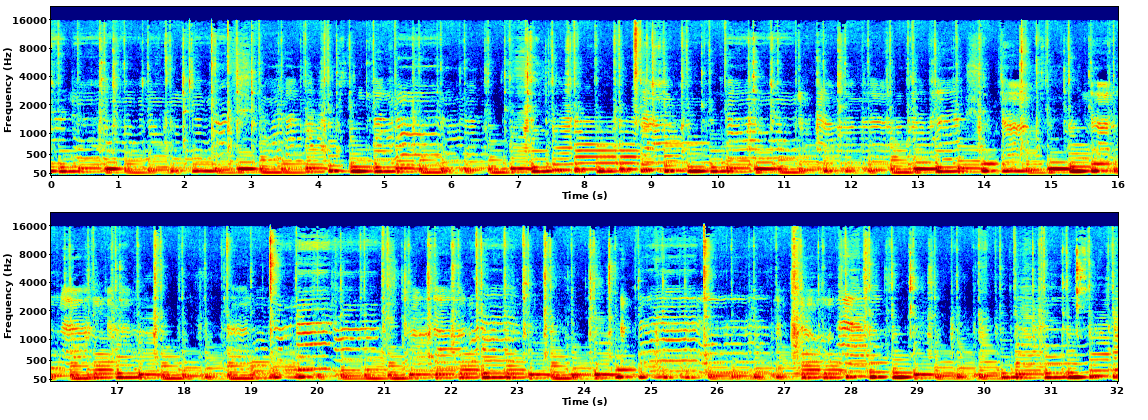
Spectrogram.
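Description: Upright double bass played pizzicato, an unaccompanied improvised bass line: a steady stream of plucked low notes, a few a second, that runs on without a break.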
